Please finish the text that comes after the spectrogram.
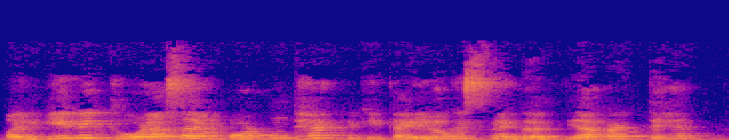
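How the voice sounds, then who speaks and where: A woman's voice: very high-pitched, fast, darkish tone. A woman from India teaching English letter sounds, patiently repeating each sound step by step. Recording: echoey room, voice from a distance.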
